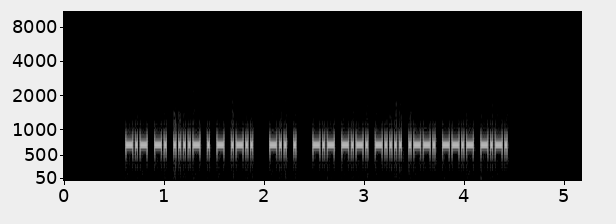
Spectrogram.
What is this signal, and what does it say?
Morse code, heard as a keyed tone, about 50 wpm, 700 Hz. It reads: KN4ETL DE KC6PQC
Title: USA Callsign DE Callsign 50wpm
